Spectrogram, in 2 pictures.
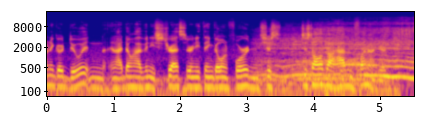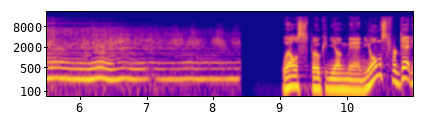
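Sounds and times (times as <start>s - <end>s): race car engine running: 3.1s - 8.4s.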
